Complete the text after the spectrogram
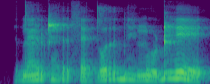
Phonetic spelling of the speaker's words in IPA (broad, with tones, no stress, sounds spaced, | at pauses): d̪ ɛ̃˨˦ r ʈ ɛ̤˧˩˧ r s ɛ˩ d d̪ o˨˦ r b e̤˥˩ m u˧˩˧ ɖʱ e˥˩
